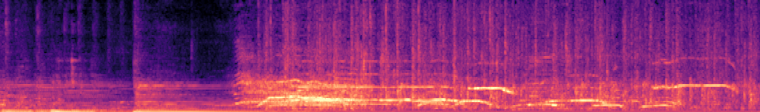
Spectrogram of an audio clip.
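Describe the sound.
A held musical chord fades out, then an audience erupts into loud, overlapping yelling and cheering, many voices shouting at once in a busy live-venue crowd.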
